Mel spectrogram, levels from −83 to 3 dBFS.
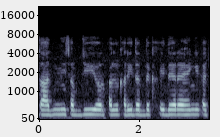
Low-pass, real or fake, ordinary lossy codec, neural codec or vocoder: none; real; none; none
